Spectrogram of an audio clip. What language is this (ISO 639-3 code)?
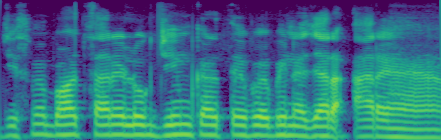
hin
